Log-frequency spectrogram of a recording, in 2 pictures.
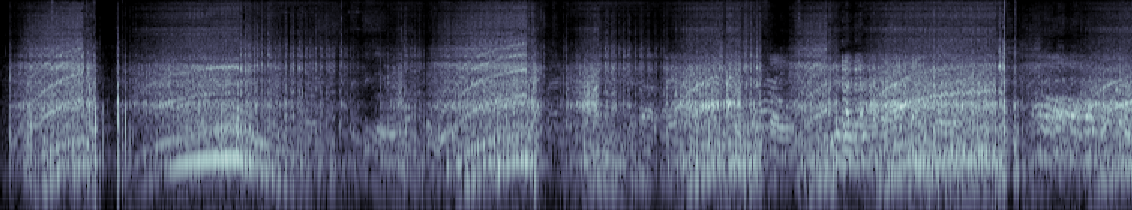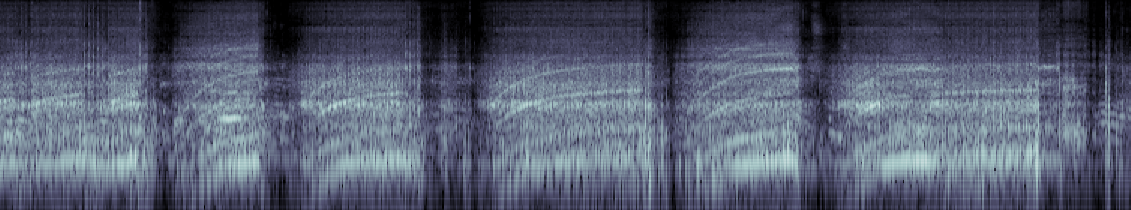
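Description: Small electric motor and gears of a toy RC car whining in repeated surges as it speeds up and slows down. Each surge rises and then falls in pitch over a second or two, with short breaks between them.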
